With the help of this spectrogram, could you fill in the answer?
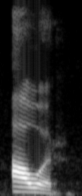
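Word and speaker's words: hour: यहां पर भी और यानि के एच को साइलेंट रखा गया है नेक्स्ट वर्ड आप क्लियर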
